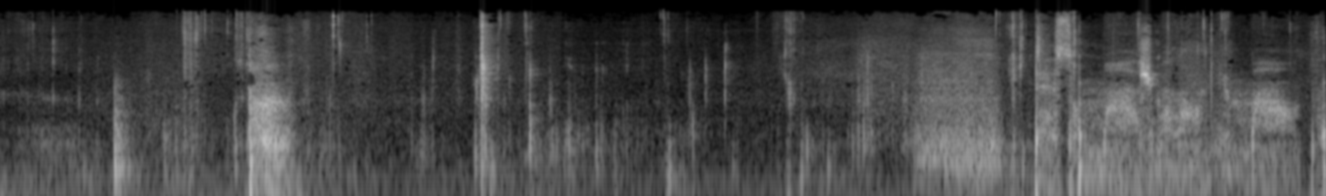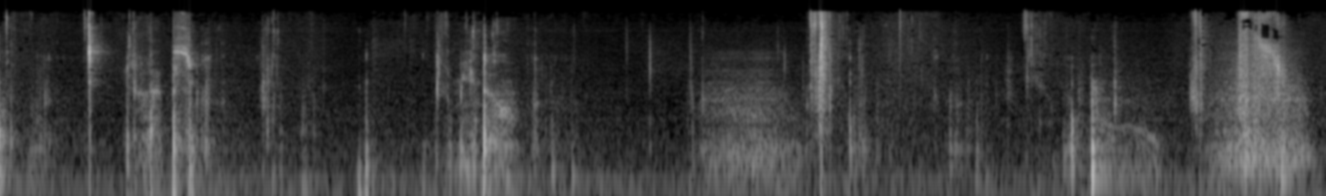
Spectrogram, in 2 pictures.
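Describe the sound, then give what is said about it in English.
Soft, squishy chewing of a marshmallow, with moist mouth clicks and irregular bites, quiet and close-miked, mixed with faint whispering between the chews. “neck massage and EATING a MARSHMALLOW”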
